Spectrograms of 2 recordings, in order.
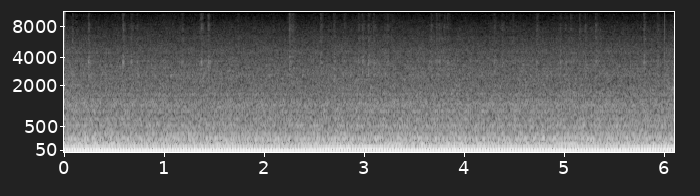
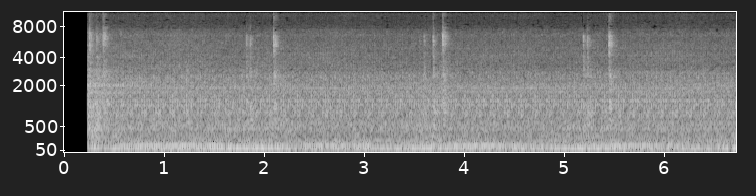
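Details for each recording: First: Truck at idle after the front-end popping repair: the wheel is turned while stationary and while backing out of the driveway, and only the steady idle is heard with no pops or clunks, so the front suspension is quiet. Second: Crew cab pickup stationary at idle with the wheel turned left and right, recorded from underneath: a sharp pop about every 1.5 s. Suspected worn spring eye bushing at the front eye of the driver-side front leaf spring, which appears to shift with each pop.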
